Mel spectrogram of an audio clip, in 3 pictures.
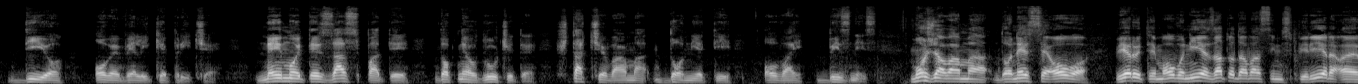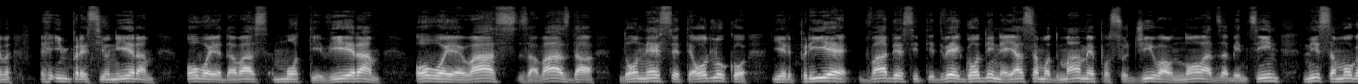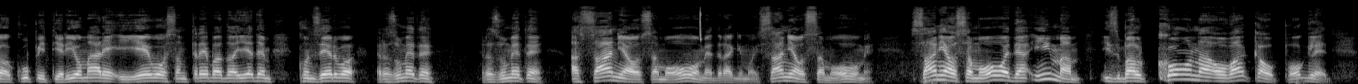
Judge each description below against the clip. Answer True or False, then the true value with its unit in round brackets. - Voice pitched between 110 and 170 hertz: True (140 Hz)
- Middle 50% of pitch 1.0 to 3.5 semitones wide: False (4.1 semitones)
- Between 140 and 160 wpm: False (130 wpm)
